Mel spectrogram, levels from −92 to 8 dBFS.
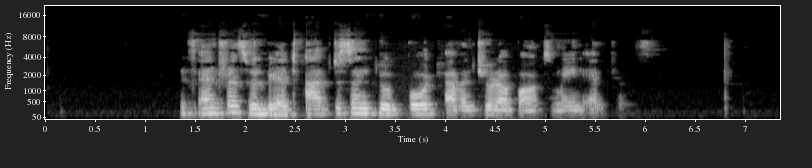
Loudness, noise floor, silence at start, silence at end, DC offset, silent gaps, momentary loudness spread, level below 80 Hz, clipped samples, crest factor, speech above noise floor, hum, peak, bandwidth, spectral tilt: -16 LUFS; -78 dBFS; 1.35 s; 1.3 s; under 0.1%; none; 12 LU; -52 dBFS; under 0.1%; 18 dB; 62 dB; none; 0 dBFS; 9.6 kHz; -4.5 dB/octave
